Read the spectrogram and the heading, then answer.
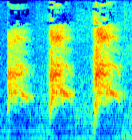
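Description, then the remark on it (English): Three harsh, raspy screams from foxes mating, each lasting about half a second and evenly spaced. They are loud and strained with a hoarse, wailing edge, and no voices are heard. “The soothing sounds of foxes mating reassures all that fox numbers are on their way back up.”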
